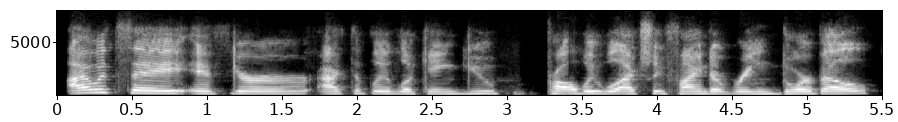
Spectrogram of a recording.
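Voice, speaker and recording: A woman's voice: medium pitch, steady tone, normal speed, dry recording. A woman narrating a tabletop game as game master, in a casual, chatty way. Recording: dull lo-fi, dry.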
